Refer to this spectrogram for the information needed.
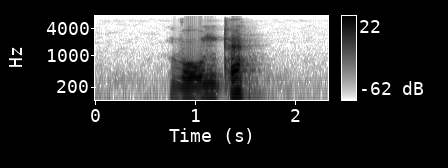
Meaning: inflection of wohnen: 1. first/third-person singular preterite 2. first/third-person singular subjunctive II
- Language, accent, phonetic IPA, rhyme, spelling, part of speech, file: German, Austria, [ˈvoːntə], -oːntə, wohnte, verb, De-at-wohnte.ogg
